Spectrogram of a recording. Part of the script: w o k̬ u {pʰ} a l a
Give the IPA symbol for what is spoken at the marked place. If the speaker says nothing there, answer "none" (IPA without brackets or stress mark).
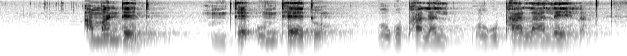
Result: pʰ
